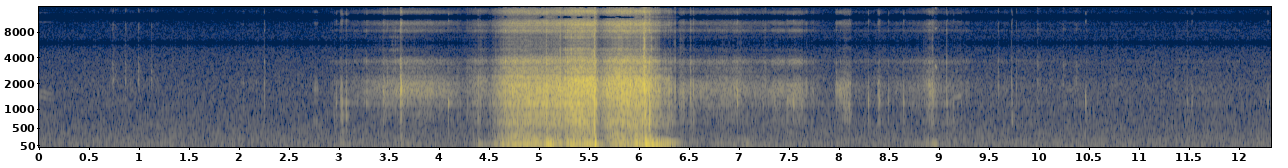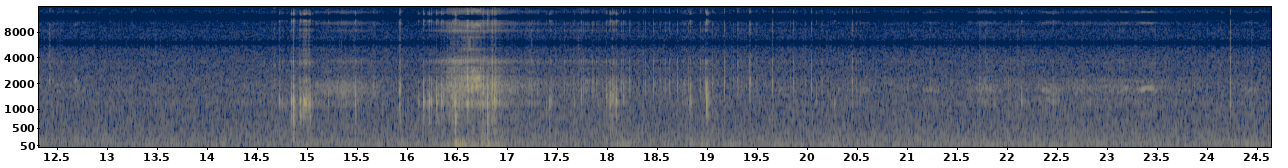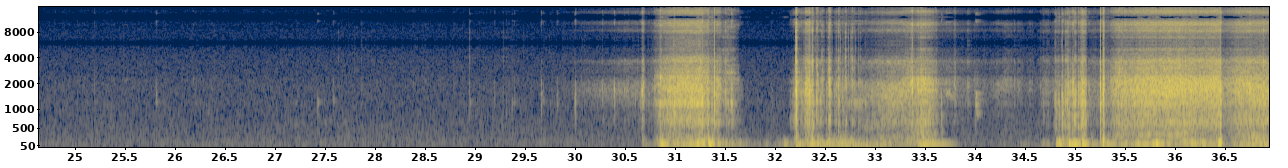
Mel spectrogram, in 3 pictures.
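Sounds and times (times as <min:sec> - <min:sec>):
faint clicks: 0:00.6 - 0:01.3, 0:02.0 - 0:04.4, 0:05.1 - 0:10.6, 0:11.4 - 0:12.8, 0:14.6 - 0:24.5, 0:25.1 - 0:26.3, 0:27.3 - 0:36.9.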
